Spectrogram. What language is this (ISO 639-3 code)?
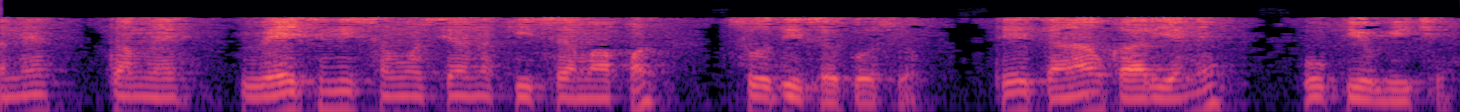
guj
